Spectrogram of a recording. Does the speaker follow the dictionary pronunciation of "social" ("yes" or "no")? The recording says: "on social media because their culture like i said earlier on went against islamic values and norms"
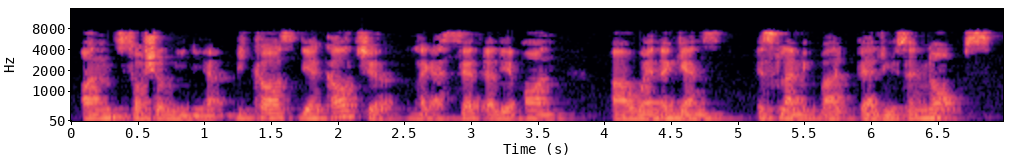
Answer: yes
